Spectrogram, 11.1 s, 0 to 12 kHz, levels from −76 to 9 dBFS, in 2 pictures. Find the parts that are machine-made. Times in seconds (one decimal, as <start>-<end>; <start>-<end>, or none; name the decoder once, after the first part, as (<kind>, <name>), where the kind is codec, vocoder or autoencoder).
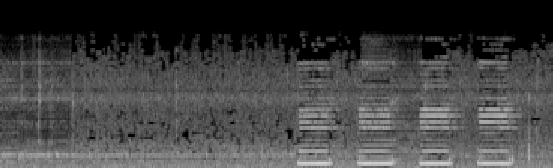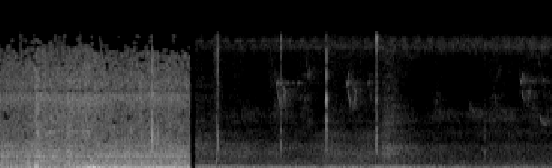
0.0-0.7 (codec, SNAC); 3.6-4.2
